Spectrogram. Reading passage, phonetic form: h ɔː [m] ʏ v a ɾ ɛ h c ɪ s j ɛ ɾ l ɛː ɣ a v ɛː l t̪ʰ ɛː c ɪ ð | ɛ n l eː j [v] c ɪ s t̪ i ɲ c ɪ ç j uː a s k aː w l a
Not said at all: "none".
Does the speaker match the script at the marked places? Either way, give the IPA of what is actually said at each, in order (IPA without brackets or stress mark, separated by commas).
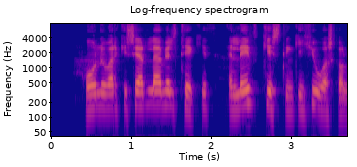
n, v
